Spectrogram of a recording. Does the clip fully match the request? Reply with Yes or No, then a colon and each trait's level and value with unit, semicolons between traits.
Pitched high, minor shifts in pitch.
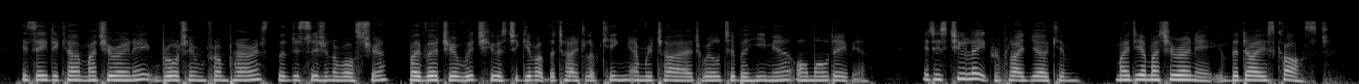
Yes: high, 195 Hz; narrow, 1.5 semitones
